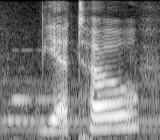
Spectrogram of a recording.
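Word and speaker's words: Yeto: You think it's uh the pronunciations are like how you pronounce Yeti? Yeah. Yeta and Yet Yetto, but you replace the last syllable to be masculine or feminine.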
